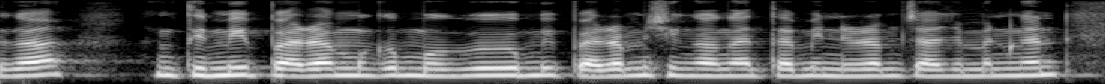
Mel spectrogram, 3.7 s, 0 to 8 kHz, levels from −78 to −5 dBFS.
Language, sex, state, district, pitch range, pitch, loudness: Wancho, female, Arunachal Pradesh, Longding, 200-220 Hz, 210 Hz, -15 LUFS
